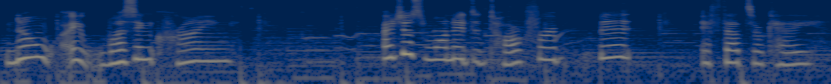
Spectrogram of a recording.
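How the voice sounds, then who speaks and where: A woman voicing a tearful young neighbor on a phone call, talking softly and hesitantly with vulnerability. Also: extremely high pitch, slow, soft background music. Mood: shaky.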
